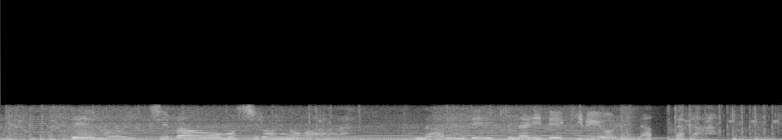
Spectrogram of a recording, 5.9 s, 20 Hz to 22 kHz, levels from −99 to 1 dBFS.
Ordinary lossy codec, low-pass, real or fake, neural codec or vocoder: none; 5.4 kHz; real; none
